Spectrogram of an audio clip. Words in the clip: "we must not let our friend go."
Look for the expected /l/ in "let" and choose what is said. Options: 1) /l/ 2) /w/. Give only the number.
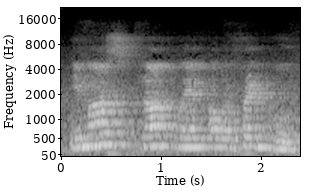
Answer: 2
